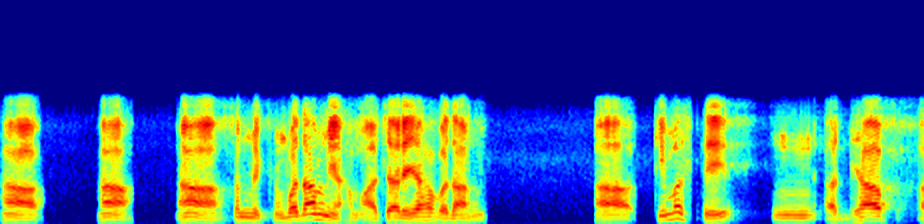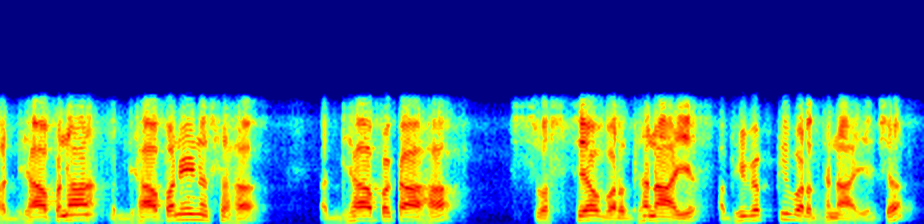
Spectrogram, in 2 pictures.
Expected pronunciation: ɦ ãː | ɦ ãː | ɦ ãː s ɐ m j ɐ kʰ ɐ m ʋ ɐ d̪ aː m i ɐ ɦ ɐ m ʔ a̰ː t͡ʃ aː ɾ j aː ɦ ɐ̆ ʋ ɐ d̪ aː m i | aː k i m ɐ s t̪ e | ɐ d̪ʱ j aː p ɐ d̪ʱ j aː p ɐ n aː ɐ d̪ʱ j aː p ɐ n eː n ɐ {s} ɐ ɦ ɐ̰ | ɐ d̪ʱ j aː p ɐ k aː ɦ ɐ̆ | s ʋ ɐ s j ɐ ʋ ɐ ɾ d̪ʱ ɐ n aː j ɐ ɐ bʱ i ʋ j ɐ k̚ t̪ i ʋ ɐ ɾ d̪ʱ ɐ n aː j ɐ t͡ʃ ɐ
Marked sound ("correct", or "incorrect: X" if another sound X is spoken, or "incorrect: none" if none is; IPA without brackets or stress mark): correct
